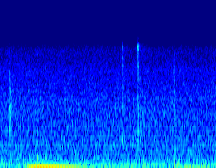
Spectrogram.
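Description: A few faint clicks of a computer mouse, with a soft low thump about a third of a second in.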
